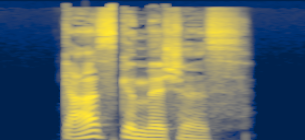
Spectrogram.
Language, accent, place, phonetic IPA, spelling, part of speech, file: German, Germany, Berlin, [ˈɡaːsɡəˌmɪʃəs], Gasgemisches, noun, De-Gasgemisches.ogg
- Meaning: genitive singular of Gasgemisch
